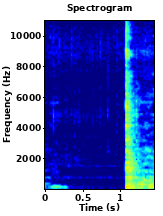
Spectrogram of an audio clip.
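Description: Eggs drop into hot oil in a pan, bursting into a sudden loud, close sizzle after a second of near silence and crackling on steadily.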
